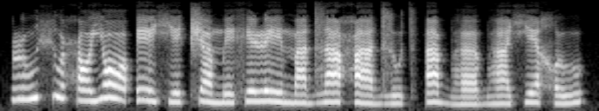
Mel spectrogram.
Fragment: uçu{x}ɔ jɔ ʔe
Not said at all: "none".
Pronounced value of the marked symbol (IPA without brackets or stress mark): ħ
